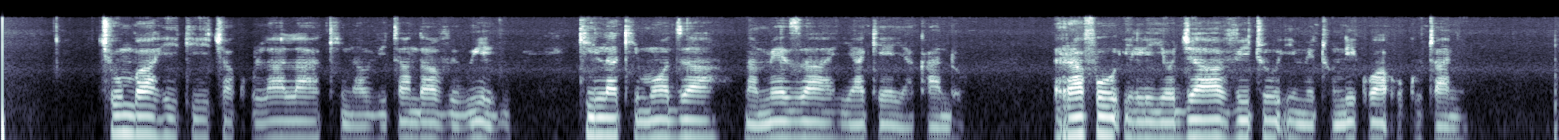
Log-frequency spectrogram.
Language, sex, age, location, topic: Swahili, male, 25-35, Nairobi, education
